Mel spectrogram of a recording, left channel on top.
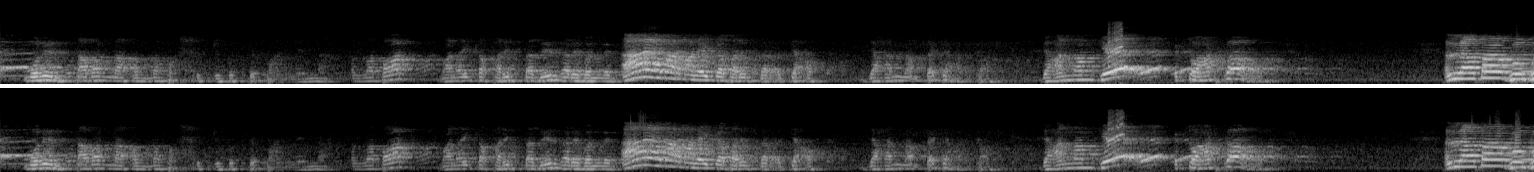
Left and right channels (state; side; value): quieter; right; 3.2 dB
